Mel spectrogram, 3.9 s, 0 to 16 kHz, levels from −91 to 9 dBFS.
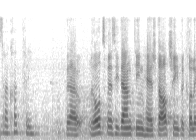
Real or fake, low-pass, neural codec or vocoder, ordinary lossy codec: fake; 9.9 kHz; vocoder, 22.05 kHz, 80 mel bands, WaveNeXt; MP3, 96 kbps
